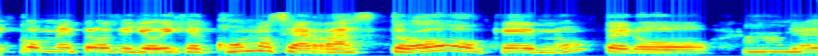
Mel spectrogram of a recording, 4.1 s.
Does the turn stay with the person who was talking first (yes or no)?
yes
